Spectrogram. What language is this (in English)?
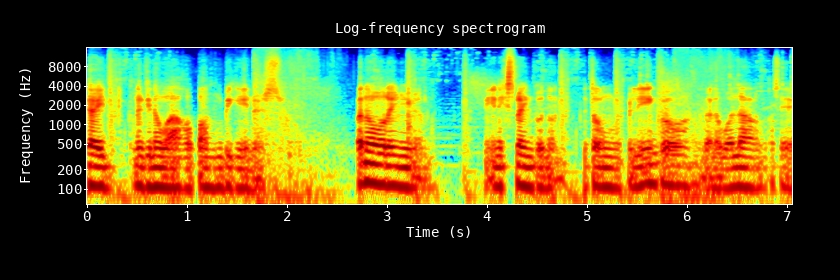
Filipino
